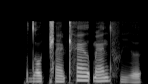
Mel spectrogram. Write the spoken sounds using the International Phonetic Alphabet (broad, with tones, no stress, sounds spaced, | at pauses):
d ɔ˨ ʊ̯ ǁ æ̃˨ ʈʰ æ̃˦ ə̯ ɓ æ̃˨˦ d f i˨ ə̯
